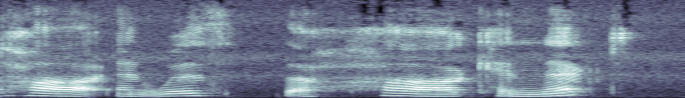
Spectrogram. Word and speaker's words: Ha: So now we're going to work with the seed syllable of the Vajra Dakini in the east. And that's Ha, H-A.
